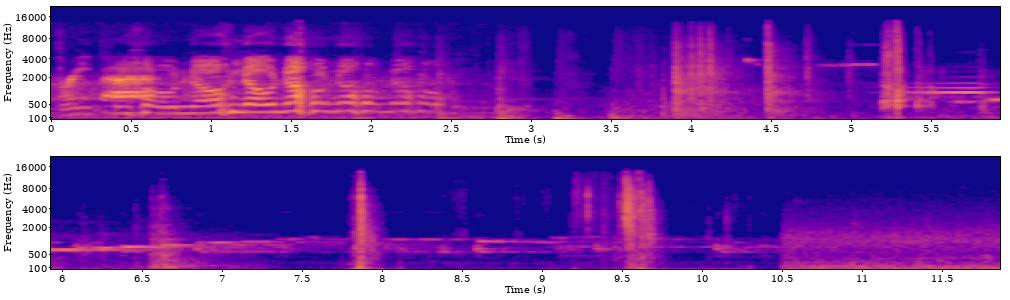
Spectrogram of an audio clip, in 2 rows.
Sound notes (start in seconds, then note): 3.7 door opening; 5.2 phone receiver put back, sound of PA shutting off, music returns; 8.4 magazine pages flipping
